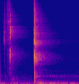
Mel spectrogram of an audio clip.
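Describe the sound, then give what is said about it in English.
A brief fizzing hiss, then a sharp metallic crack as an energy drink can is opened, followed by a bright spraying hiss over a desk that fades out over about half a second. “That is not a NOS energy drink, and it just got all over my desk.”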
